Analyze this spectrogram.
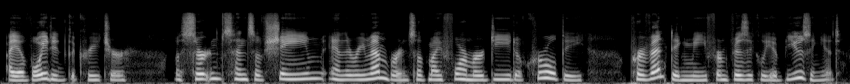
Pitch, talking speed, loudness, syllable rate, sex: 225 Hz, 170 wpm, -18 LUFS, 5.8 syllables/s, female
